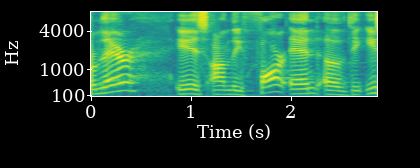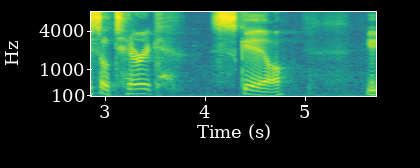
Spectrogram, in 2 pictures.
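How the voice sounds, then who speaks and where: This is a man talking. His pitch is fairly high. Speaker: programming instructor. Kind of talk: tutorial. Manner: casual, with fillers.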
